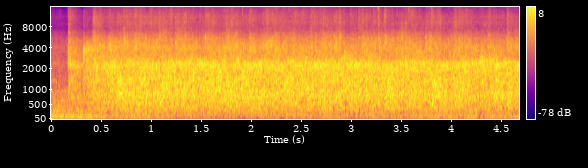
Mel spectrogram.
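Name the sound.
applause at district sports competition ceremony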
